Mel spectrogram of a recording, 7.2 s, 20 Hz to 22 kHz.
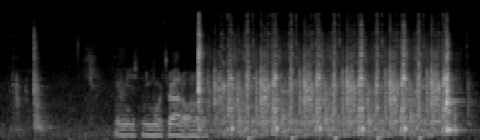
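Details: Super 12 hydro small engine, cold start after sitting, possibly never fueled; owner suspects empty tank. Starter churns fast and steady several seconds, never catches: cranks but won't start, cause unconfirmed.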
